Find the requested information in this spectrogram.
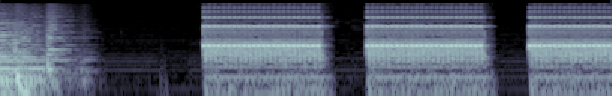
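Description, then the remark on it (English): A telephone rings three times in loud, steady bursts with short pauses between them, following a brief clatter that fades into a moment of silence. No one speaks. “Afraid to answer it?”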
